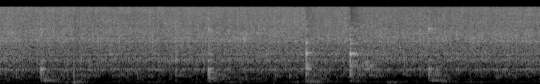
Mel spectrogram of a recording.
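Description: Sour pork (naem) and garlic frying in a nonstick wok with a steady sizzle, while a spatula stirs them, scraping and tapping the pan a few times.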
